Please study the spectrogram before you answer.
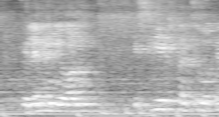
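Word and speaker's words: filet mignon: बोले ना एक बार, फिले मिनियन की स्पेलिंग होती है MIGNON, लेकिन उसको मिग्नॉन नहीं कहते, फिले मिनियन, फिले मिनियन।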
